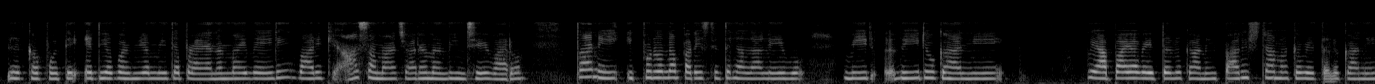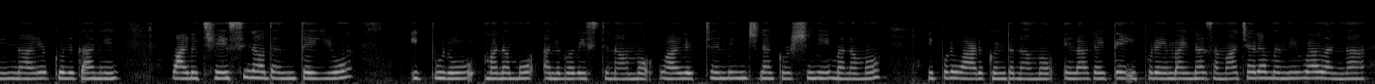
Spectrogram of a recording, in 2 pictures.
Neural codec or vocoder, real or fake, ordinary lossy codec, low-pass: codec, 16 kHz, 1.1 kbps, Voila-Tokenizer; fake; none; none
